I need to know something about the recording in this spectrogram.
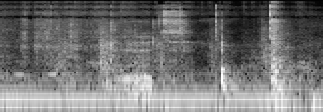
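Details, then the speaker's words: Burnham gas-fired steam boiler in automatic operation before ignition; vent damper motor hums steadily with a few soft clunks as it cycles. Normal vent damper motor operation. "we're probably going to wait the damper is making that noise we are in the automatic operation right now it is closing"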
